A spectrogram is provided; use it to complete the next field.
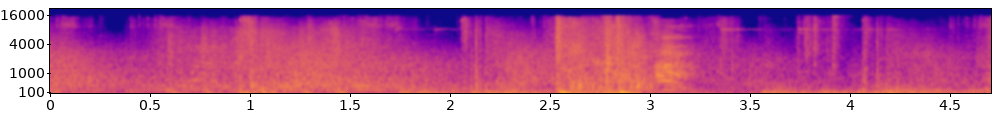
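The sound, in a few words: enemy pistol gunfire in video game The Order: 1886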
